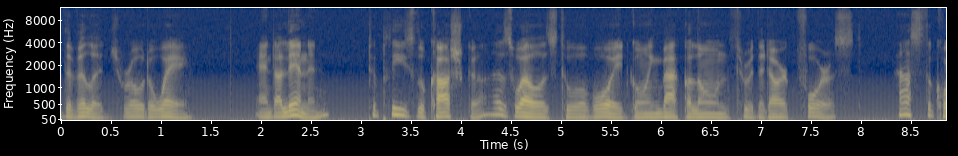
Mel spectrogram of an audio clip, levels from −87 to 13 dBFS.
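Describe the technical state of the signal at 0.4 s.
At 0.4 s the speech carries video or display buzz, present across the whole clip rather than starting there. A screen or video cable is coupling its picture refresh into the audio path, giving a buzz at the 75 Hz field rate with hash layered above it, sitting well below the speech. On a spectrogram it shows as a steady line at 75 Hz with evenly spaced harmonics running up the band. The waveform shows a constant low-level ripple beneath the speech.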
